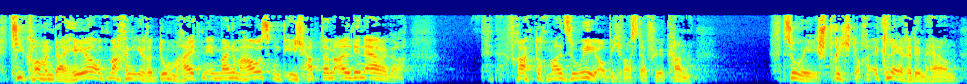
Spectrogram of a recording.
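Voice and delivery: high, loud rushed protest; agitated outpouring. A narrator's reading. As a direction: pour out the defence breathlessly. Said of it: "überquellende Flut von Worten".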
